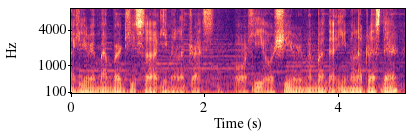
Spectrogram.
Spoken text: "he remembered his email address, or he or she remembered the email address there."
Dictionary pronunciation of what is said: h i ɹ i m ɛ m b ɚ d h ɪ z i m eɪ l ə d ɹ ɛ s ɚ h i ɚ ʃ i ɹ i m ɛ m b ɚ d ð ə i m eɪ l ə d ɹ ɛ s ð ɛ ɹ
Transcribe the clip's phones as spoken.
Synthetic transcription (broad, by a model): h i ɹ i m ɛ m b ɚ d h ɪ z i m eɪ l ə d ɹ ɛ s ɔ h i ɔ ʃ i ɹ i m ɛ m b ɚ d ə i m eɪ l ə d ɹ ɛ s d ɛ ɹ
